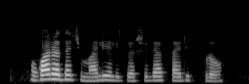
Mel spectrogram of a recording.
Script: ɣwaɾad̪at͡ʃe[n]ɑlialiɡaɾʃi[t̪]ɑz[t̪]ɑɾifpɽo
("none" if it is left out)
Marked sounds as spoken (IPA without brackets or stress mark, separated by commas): m, d̪, t̪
